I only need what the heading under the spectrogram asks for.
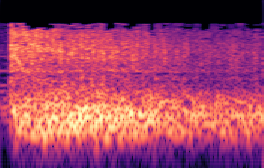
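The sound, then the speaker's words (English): Hydrogen bomb explosion detonated at Enewetak (Aniwetok): a sudden, loud blast onset flows straight into a dense, sustained rumbling roar that holds strong and eases only slightly over about two seconds. “That meant building the hydrogen bomb. The H-bomb was detonated at Aniwetok.”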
